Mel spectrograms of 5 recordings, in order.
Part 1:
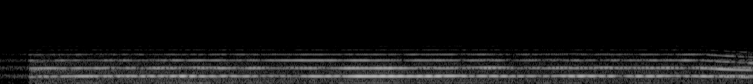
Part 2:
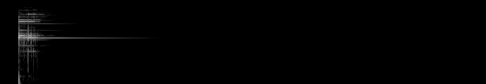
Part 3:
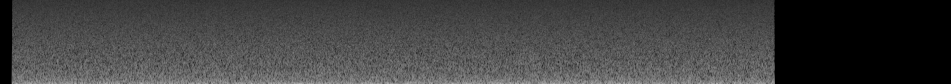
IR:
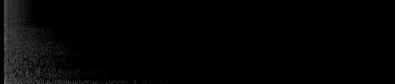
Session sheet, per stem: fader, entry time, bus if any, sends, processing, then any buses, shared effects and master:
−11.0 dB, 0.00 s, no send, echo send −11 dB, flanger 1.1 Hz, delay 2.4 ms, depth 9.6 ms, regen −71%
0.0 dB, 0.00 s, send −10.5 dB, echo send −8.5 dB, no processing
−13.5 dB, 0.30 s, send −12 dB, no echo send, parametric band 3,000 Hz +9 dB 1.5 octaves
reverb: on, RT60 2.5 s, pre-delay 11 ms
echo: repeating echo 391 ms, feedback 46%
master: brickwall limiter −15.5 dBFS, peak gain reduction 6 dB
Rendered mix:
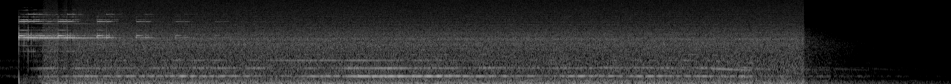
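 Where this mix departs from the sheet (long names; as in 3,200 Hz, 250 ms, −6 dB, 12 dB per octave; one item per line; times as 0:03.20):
stem 1 −11.0 dB → −4.0 dB
stem 2 0.0 dB → +8.5 dB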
